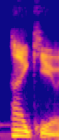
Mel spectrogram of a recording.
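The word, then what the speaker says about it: Haikyu: to be entertaining oh they're saying hi cue i can't yeah that's how it's pronounced iq exactly exactly see look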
